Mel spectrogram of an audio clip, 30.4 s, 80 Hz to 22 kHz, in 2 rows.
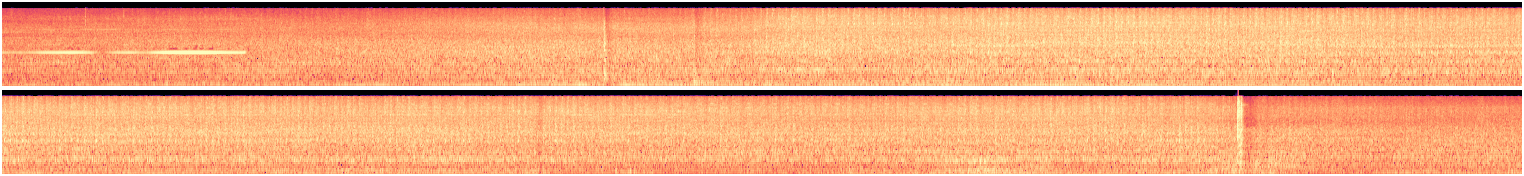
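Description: Hyundai Santa Fe's 3.3-litre GDi V6 idling with a steady low hum. A high steady beep sounds for the first two seconds, and there is a single sharp click near the end.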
